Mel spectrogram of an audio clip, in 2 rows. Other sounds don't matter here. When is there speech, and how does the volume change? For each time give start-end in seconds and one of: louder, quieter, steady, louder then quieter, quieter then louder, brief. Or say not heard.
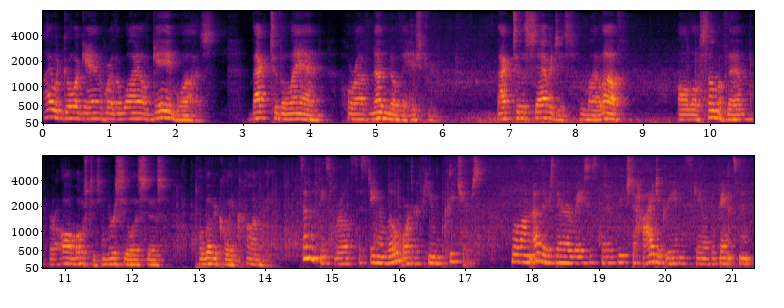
0.0-21.2 steady.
